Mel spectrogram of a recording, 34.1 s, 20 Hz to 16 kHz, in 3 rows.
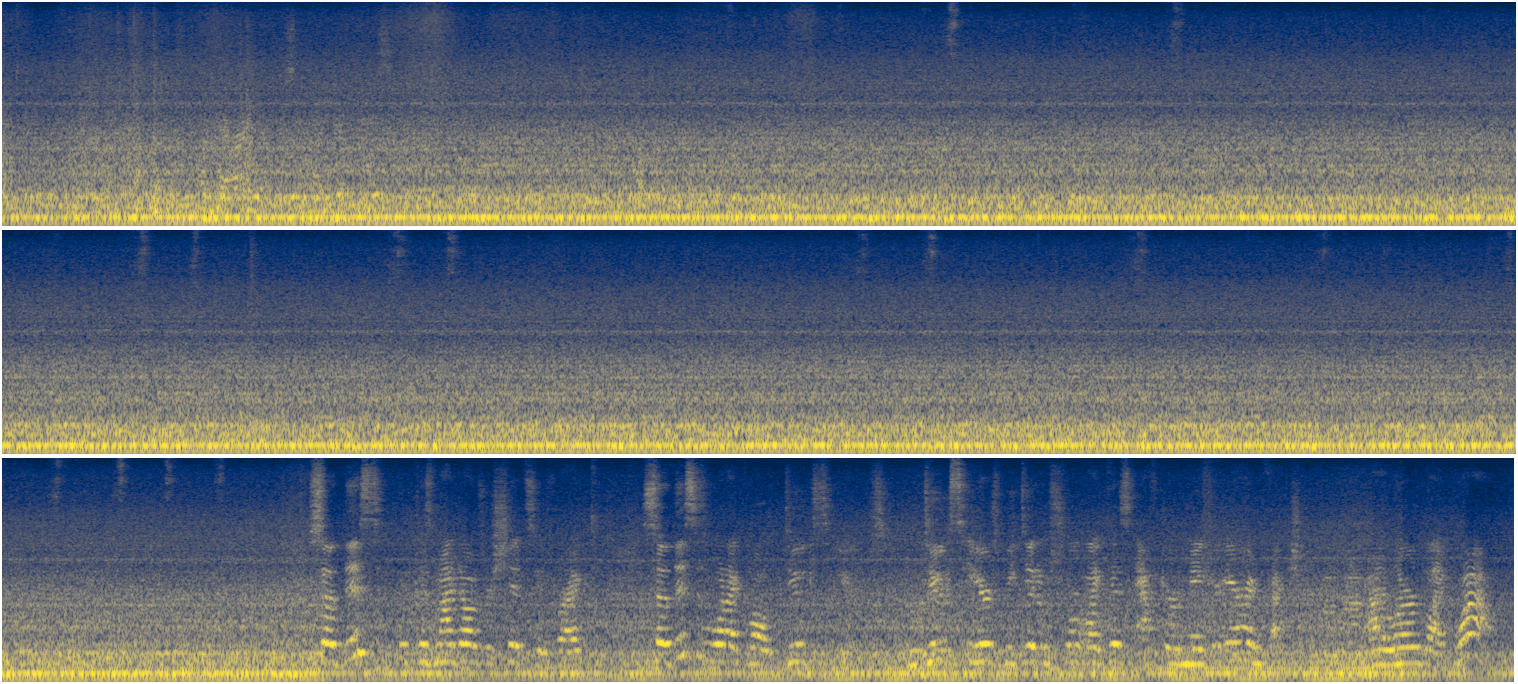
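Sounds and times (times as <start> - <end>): electric clippers humming: 11.4 - 25.7.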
